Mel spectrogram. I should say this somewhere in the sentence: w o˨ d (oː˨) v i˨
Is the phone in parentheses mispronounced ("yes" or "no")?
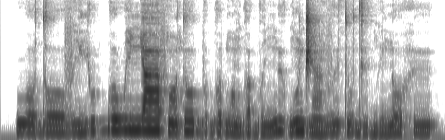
no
